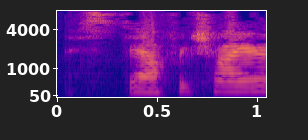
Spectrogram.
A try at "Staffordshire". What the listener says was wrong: Hang on a second, Staffordshire. Yes, it's not Shire. It's a short I, Staffordshire. It's the way Americans always say Shire. You always say Shire instead of Shire, but you know, it's just a local thing.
